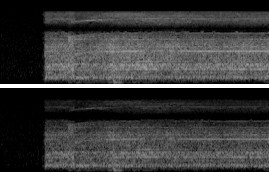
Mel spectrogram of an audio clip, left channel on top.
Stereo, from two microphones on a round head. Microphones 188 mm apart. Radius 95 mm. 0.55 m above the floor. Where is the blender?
45° left (ahead or behind).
